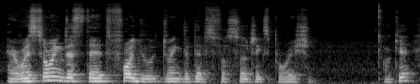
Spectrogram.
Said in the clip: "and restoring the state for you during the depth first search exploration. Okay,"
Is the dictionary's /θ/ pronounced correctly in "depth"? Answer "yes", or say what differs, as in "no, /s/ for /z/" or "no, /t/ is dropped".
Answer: no, /s/ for /θ/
